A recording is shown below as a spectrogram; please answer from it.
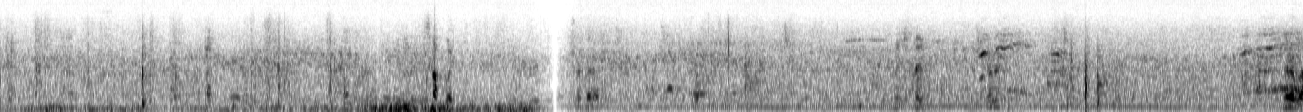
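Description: Low-quality camcorder sound of outdoor sparring: a rumble of handling or wind noise with a few sharp knocks, then, after a brief dropout about halfway, a steady low electrical hum with faint voices and occasional clicks and knocks.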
